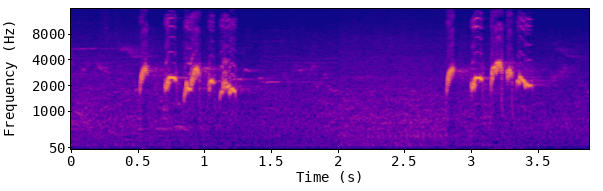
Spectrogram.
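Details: Red-whiskered bulbul training for contest singing in summer sun. It gives two clear, bouncy phrases of five rapid whistled notes, about two seconds apart, over quiet background chirps.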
